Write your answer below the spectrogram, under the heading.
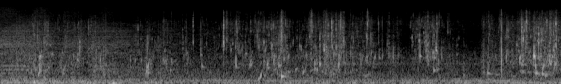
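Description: A hooked fish splashing and thrashing in shallow water as it is reeled onto the bank. The splashes come as an irregular run of sharp slaps, thickest in the second half.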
